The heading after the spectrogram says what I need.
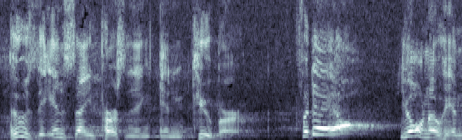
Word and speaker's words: Cuba: man in cuba well that's the way that jfk he pronounced it and he and he was trained at hall but you know you know he said cuber i know it's supposed to be cuba but who's who's the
